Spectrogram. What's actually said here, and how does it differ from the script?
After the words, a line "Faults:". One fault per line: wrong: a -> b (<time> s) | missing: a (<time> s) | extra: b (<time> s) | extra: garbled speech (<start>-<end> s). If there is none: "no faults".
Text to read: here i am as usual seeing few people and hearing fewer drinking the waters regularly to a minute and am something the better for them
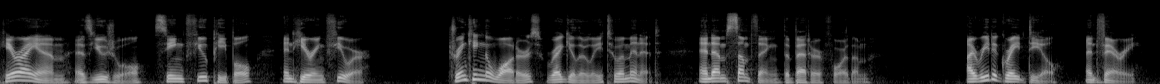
here i am as usual seeing few people and hearing fewer drinking the waters regularly to a minute and am something the better for them i read a great deal and vary
Faults:
extra: i read a great deal and vary (9.7 s)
